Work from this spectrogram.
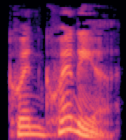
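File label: "quinquennia", English, uk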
